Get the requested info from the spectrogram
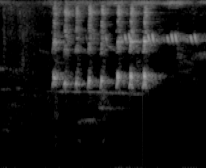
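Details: Squirrel calling in the Chapraishirhat area: a steady run of about eight sharp, high, clipped chirps in quick succession, then softer trailing chirps fading out.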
